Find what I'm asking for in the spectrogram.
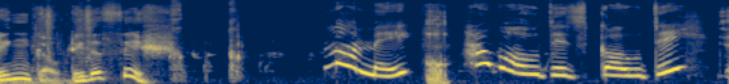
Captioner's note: snorting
